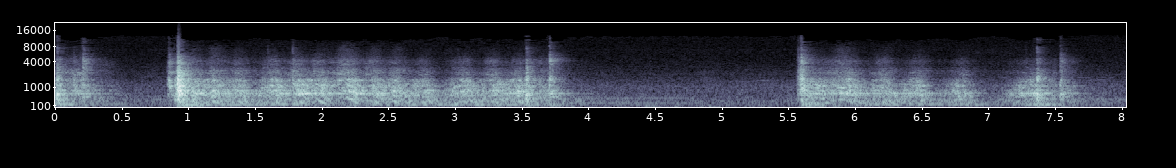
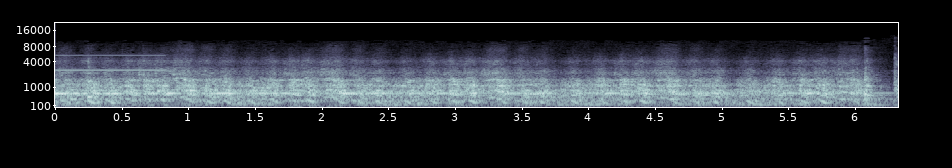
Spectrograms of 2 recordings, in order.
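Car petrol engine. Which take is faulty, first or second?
first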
